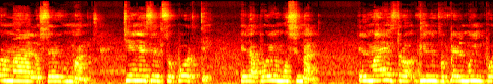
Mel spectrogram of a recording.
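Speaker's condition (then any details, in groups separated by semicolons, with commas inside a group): Cerebral palsy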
